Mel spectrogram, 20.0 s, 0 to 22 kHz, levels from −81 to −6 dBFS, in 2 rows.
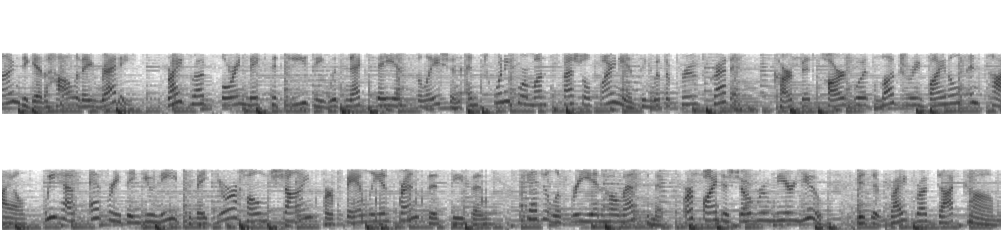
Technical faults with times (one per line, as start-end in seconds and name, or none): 1.40-1.66 sound chopped by the voice detector
2.10-2.20 sound dropped by the voice detector
6.76-6.80 sound dropped by the voice detector
10.38 sound dropped by the voice detector
12.94-14.84 train of clicks
13.40-13.44 sound dropped by the voice detector
15.00-15.08 sound dropped by the voice detector
18.38-18.54 sound dropped by the voice detector
18.84-18.88 sound dropped by the voice detector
